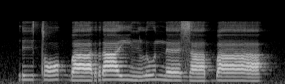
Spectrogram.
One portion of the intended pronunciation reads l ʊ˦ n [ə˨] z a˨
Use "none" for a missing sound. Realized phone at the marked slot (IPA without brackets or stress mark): ɛ˨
